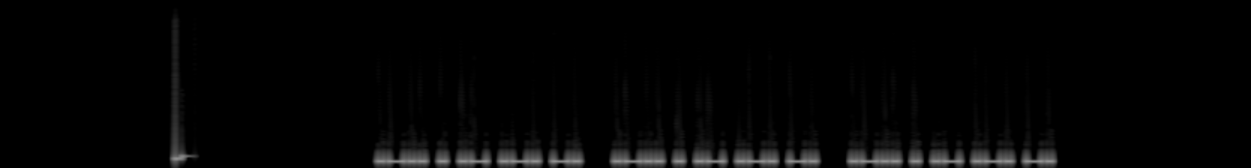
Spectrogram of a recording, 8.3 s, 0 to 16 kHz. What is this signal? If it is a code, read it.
Morse code, heard as a keyed tone, about 34 wpm, 700 Hz. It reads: LEARN LEARN LEARN
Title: Top 500 Words Repeated 35wpm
